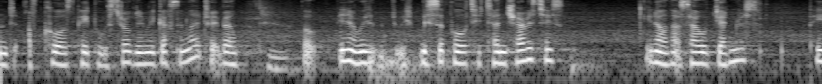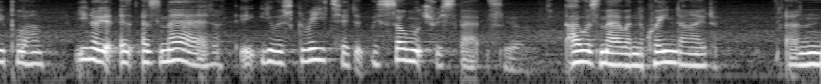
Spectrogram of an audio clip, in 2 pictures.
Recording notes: This episode was recorded at the party to celebrate this milestone, as some of the attendees shared their experiences and associations with both the building and the venue.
